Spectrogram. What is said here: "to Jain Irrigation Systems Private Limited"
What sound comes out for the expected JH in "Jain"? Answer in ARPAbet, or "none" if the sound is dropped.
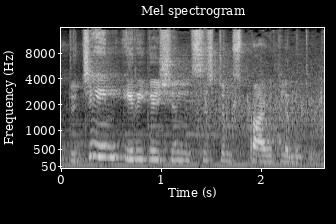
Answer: CH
